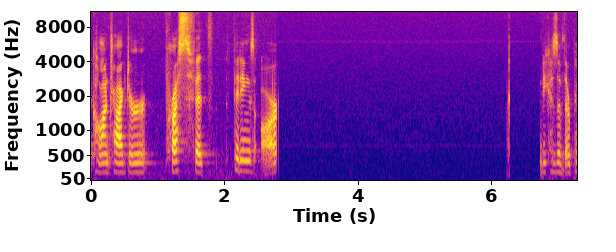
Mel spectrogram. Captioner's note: audio cuts out for a short time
